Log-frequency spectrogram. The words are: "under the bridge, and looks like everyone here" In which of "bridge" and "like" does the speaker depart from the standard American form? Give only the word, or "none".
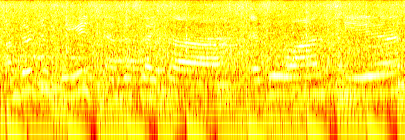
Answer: bridge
